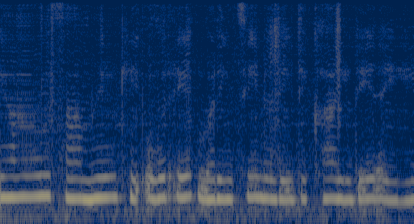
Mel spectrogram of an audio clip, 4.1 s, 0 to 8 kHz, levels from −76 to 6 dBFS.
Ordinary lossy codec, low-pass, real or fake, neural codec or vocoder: none; none; fake; codec, 16 kHz, 0.8 kbps, ZipCodec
